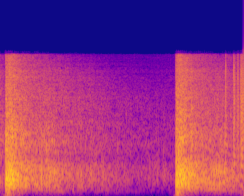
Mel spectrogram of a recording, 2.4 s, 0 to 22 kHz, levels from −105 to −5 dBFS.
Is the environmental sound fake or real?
fake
